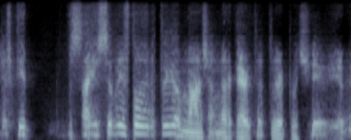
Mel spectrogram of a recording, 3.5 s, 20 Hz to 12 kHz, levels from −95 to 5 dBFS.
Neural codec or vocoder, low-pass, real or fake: codec, 44.1 kHz, 0.9 kbps, DAC; 10.8 kHz; fake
